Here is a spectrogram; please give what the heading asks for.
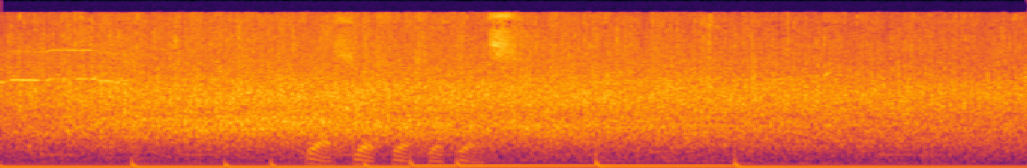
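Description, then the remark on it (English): A hand clap sound effect of steady applause from many clapping hands fills the whole stretch at an even, loud level, while a voice repeats a short word several times over it. “Actually, we could do the little hand clap thing.”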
